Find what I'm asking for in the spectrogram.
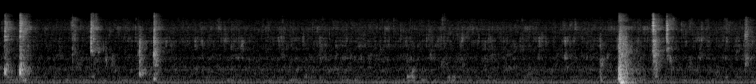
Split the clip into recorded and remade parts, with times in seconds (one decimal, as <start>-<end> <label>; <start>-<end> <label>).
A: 0.0-3.7 remade; 3.7-4.3 recorded; 4.3-7.6 remade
